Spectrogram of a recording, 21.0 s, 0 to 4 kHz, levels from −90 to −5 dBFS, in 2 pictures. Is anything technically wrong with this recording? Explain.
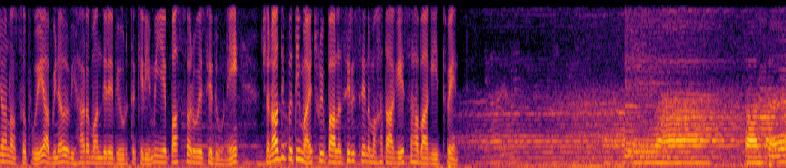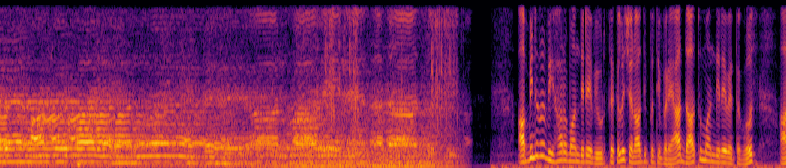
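No, nothing technically wrong can be heard anywhere in this audio.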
